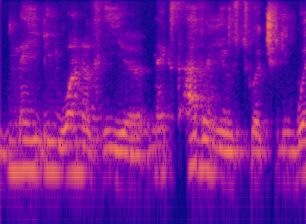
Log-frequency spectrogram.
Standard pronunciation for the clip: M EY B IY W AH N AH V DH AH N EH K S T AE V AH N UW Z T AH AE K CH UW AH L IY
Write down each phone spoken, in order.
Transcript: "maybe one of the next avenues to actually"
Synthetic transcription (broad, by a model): M EY B IY W AH N AH V DH AH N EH K S T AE V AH N UW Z T AH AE K CH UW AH L IY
